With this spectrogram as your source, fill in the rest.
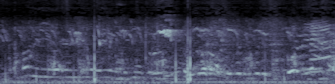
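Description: Village chickens clucking close by, a busy run of short clucks and squawks over a few seconds, with faint voices in the background.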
